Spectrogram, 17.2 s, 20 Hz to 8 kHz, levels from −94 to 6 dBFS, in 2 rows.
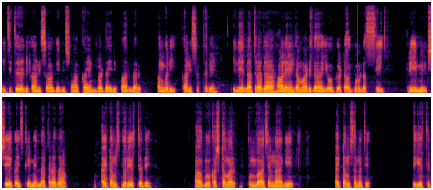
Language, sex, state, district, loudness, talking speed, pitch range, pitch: Kannada, male, Karnataka, Dakshina Kannada, -18 LUFS, 110 wpm, 120-135 Hz, 125 Hz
